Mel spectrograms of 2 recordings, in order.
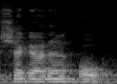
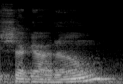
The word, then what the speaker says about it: chegarão: eu não vou dizer chegar ó não vou dizer falar ó Eu vou dizer chegarão falarão então perceba sonoramente que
